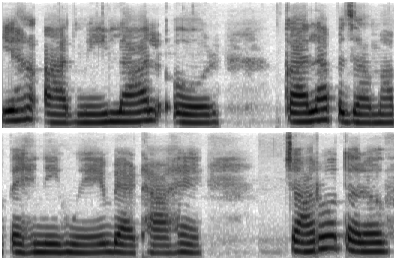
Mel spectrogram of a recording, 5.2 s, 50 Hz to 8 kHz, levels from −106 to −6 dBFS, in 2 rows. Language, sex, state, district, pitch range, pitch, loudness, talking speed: Hindi, female, Goa, North and South Goa, 190-210 Hz, 195 Hz, -16 LUFS, 135 wpm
